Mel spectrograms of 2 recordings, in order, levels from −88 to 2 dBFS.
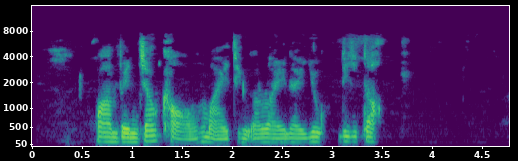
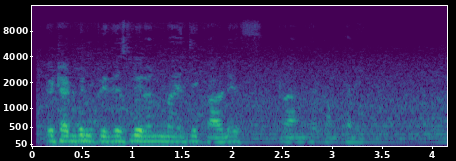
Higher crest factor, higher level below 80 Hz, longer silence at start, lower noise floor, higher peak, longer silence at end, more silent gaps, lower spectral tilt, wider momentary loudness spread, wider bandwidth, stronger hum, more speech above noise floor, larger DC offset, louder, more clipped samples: about the same, 18 dB vs 20 dB; about the same, -58 dBFS vs -58 dBFS; first, 0.2 s vs 0.05 s; first, -75 dBFS vs -47 dBFS; first, 0 dBFS vs -10 dBFS; first, 1.05 s vs 0 s; neither; second, -4.5 dB/octave vs -9 dB/octave; second, 11 LU vs 23 LU; second, 7.6 kHz vs 10.5 kHz; neither; first, 58 dB vs 19 dB; neither; first, -17 LUFS vs -28 LUFS; neither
